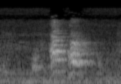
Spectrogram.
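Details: Cat in its favorite hiding place, reacting while being watched: one short harmonic meow with a bright, slightly falling tone lasting about half a second, over a faint low background hum.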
